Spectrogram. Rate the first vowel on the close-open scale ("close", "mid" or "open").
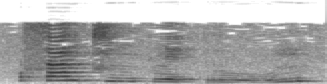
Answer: open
